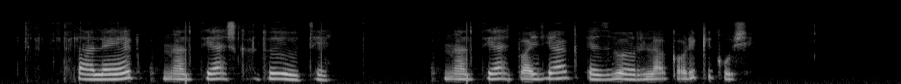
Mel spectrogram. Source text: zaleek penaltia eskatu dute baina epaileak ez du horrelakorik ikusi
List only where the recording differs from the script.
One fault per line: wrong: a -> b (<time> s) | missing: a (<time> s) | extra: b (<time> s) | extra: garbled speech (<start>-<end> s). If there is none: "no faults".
wrong: baina -> penaltia (4.3 s)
